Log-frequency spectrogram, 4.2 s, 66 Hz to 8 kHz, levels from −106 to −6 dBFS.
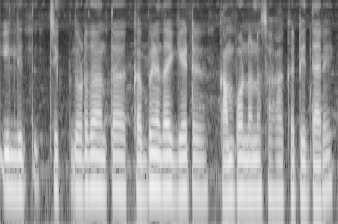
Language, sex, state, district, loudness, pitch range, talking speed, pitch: Kannada, male, Karnataka, Koppal, -20 LUFS, 130-145 Hz, 125 wpm, 140 Hz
